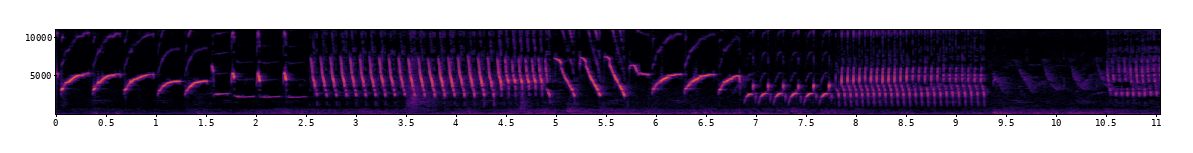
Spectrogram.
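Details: Continuous canary song for stimulating males and readying females to mate: looping curved notes, fast buzzy trills and rolling repeated phrases in varied sequence, loud and almost without pause.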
